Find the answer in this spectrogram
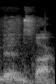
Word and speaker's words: Benstock: It's not Ben, it's Benstock, number one. Make sure you're going to say it right if you're going to say it.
